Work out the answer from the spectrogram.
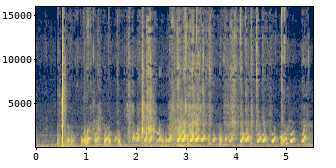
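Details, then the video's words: Several pet guinea pigs talk to each other in a rapid run of short, chirpy, muffled pulses, about four to five per second, rising and falling in loudness. A sharp click comes early on. "hi guys today i'm going to show you moments of my guinea pigs talking to each other hope you like it"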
